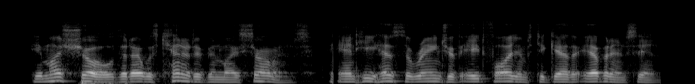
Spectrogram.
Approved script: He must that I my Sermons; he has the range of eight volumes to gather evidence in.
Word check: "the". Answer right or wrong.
right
